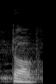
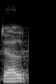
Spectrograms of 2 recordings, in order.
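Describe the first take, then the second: First: The l is silent with a long aw vowel. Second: The l is sounded after a short vowel. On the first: The speaker calls it right. "टॉक पढ़ेंगे" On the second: The speaker calls it wrong. "टल्क नहीं पढ़ेंगे ... गलत हो जाएगा"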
